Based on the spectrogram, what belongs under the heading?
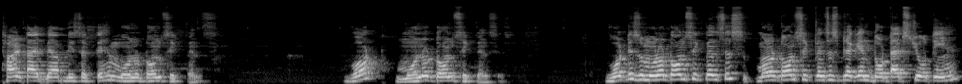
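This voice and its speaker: Speaking slowly in a high-pitched, darkish voice, a young man delivers an online math lecture despite having a cough and feeling unwell. He walks through each step, repeats important phrases, and asks the viewer questions.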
